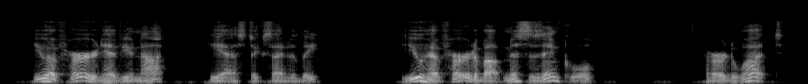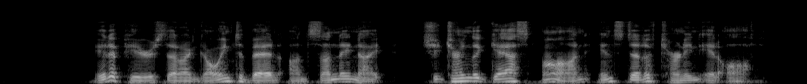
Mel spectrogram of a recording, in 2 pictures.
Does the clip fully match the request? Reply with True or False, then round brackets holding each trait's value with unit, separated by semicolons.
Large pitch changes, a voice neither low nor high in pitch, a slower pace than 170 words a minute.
False (7.8 semitones; 95 Hz; 135 wpm)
